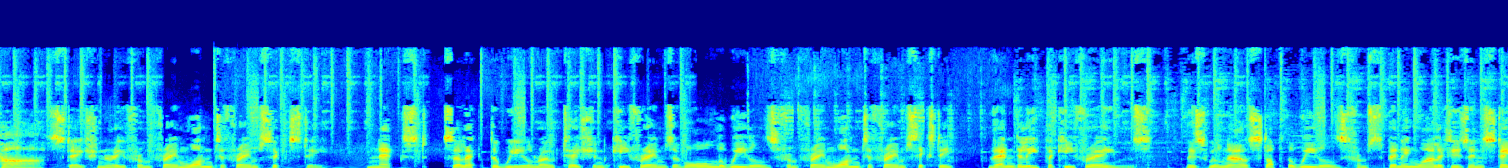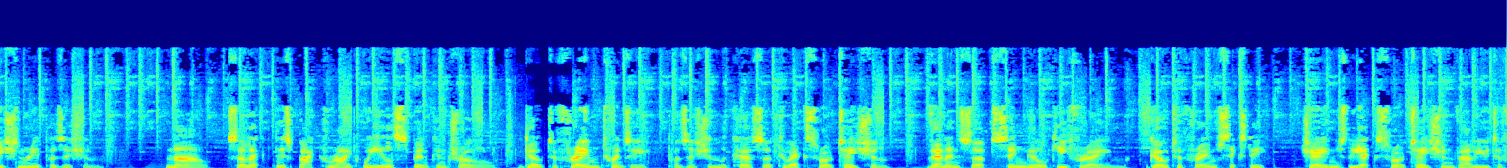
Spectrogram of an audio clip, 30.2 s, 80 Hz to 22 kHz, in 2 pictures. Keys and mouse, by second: 1.1 space, 2.7 space, 2.9 click, 4.0-5.7 drag, 7.6 x, 9.3 space, 9.6 ctrl+s, 9.6 space, 11.0 space, 14.9-16.0 drag, 14.9 space, 16.3 ctrl+s, 17.0 middle click, 17.0 space, 17.3-18.8 drag, 19.0 click, 19.8 ctrl+z, 20.7 click, 24.4 click, 27.6-28.8 drag, 28.3 KP_0, 28.5 KP_0, 29.3 click.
